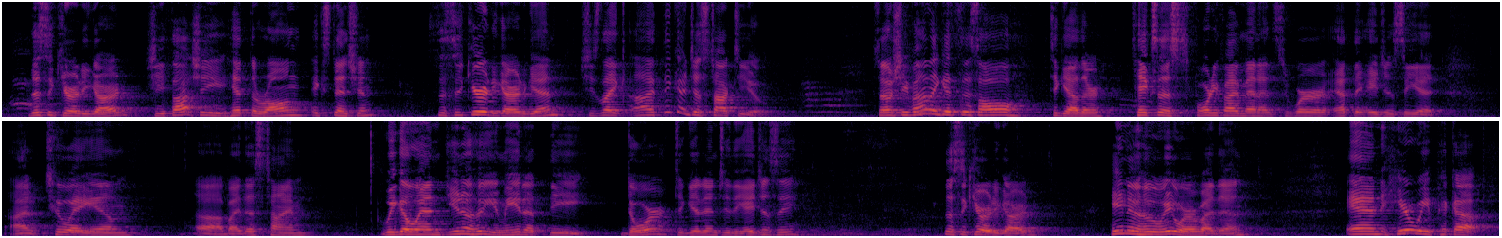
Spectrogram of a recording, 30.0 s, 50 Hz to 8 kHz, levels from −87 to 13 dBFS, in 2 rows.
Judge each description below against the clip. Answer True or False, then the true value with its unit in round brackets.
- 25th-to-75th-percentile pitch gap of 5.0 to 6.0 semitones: True (5.5 semitones)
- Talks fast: False (160 wpm)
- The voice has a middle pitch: True (175 Hz)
